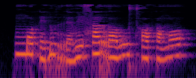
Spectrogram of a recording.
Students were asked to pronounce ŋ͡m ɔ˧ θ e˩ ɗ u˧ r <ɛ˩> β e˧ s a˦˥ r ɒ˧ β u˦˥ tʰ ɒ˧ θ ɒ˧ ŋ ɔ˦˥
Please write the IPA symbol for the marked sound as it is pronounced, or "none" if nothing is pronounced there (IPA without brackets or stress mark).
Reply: ɛ˩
